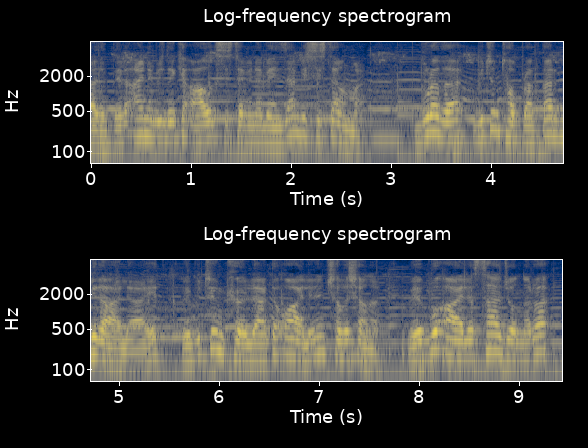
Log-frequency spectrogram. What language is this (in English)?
Turkish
